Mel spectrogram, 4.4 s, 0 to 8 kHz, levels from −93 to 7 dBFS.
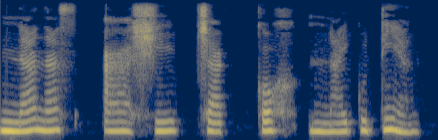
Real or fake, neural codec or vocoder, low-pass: real; none; 7.2 kHz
